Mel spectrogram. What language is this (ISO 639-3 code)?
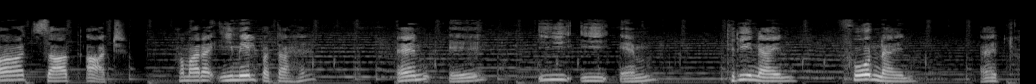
urd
